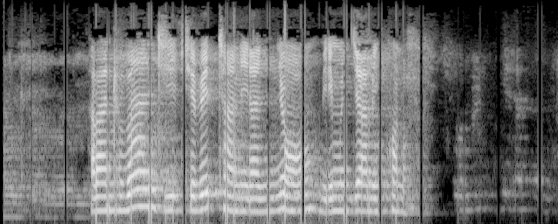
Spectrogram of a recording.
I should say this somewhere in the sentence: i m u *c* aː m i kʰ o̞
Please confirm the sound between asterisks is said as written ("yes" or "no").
no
